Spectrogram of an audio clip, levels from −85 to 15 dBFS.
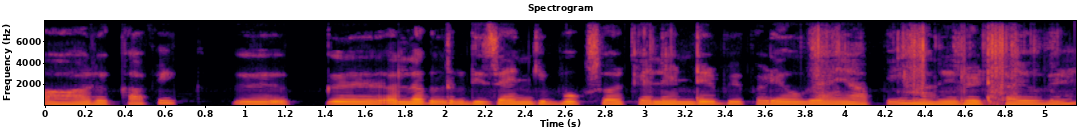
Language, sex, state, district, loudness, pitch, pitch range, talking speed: Marwari, female, Rajasthan, Nagaur, -18 LUFS, 175 Hz, 160-185 Hz, 210 wpm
